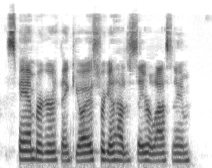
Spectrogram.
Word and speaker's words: Spanberger: And just for So- anyone who's curious, I still voted in Virginia, and we're going to put in Abigail Spanberger. Spanberger, thank you.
